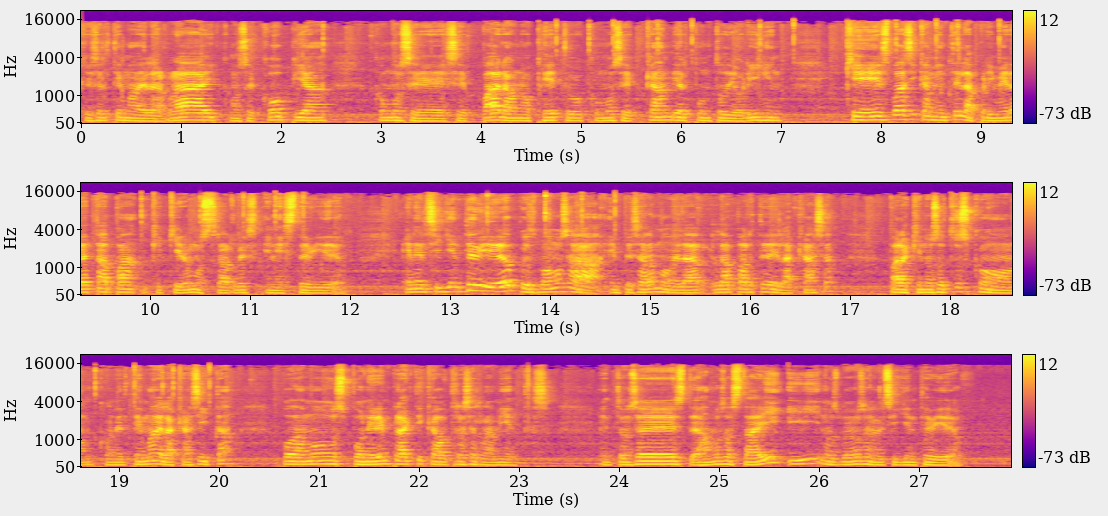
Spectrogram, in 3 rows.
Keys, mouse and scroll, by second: 2.4-4.8 middle drag, 5.0-5.4 shift+middle drag, 5.7 middle click, 6.4 scroll down 1, 6.8 shift+middle click, 8.1-8.5 shift+middle drag, 8.7-9.1 middle drag, 9.3 scroll up 1, 9.9-10.3 shift+middle drag, 10.4 middle click, 11.2 shift+middle click, 13.4 click, 14.3-14.7 middle drag, 18.7 middle click, 19.5 shift+middle click.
